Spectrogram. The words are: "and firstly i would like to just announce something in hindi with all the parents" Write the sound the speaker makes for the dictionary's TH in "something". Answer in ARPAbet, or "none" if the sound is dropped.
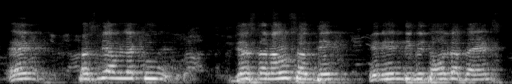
T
